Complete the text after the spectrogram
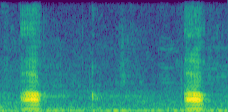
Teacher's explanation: Kalau huruf kaf itu dia cuma berupa percikan saja. Jadi keluarnya sedikit.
